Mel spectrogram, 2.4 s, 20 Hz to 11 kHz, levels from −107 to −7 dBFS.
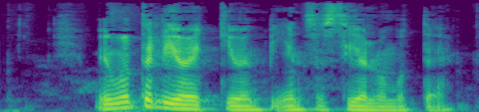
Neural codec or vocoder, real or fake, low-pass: none; real; 9.9 kHz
